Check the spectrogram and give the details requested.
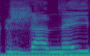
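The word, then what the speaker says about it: Zhané: Hey Mr. DJ sur leur album Pronounced Janae parce qu'on prononce très très mal leur nom. C'est vrai que si vous cherchez ce titre, eh ben, il faut taper avec un Z. Z-H-A-N-E, les Janae en 1994 pour vos classiques R&B que vous retrouvez fidèlement dans Classic Move.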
